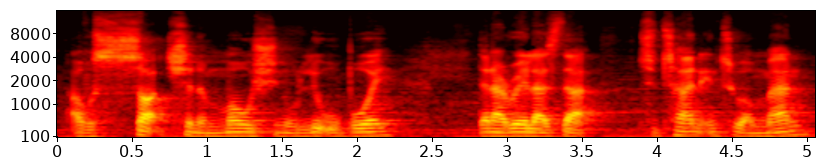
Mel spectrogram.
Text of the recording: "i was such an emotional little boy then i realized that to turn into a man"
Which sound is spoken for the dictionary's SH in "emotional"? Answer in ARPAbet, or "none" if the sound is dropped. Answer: SH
